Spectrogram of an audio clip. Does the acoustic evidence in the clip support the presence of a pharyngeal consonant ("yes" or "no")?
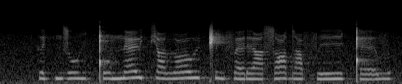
no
